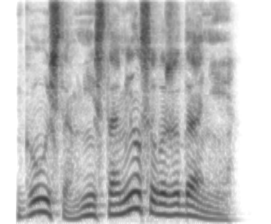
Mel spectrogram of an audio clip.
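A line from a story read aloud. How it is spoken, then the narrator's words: Theatrical sigh. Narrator (Russian): Полянский картинно вздохнул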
